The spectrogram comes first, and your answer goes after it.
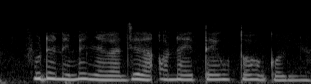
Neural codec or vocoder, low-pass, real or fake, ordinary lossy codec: none; 7.2 kHz; real; Opus, 64 kbps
